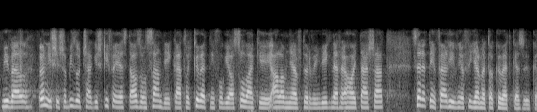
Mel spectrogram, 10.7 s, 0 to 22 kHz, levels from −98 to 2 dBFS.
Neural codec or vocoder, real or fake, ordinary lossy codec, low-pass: none; real; Opus, 16 kbps; 7.2 kHz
